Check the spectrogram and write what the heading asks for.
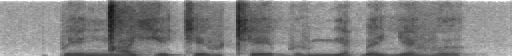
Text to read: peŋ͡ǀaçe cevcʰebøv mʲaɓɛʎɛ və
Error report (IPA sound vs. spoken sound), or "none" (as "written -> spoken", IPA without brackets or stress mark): none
